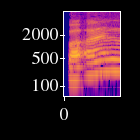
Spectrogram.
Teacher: Nun bertemu huruf jim. Baik, nun bertemu huruf jim, kita mestilah baca dalam keadaan dengung dalam kadar 2 harakat. Slow-slow. Fa'anjaynahu.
